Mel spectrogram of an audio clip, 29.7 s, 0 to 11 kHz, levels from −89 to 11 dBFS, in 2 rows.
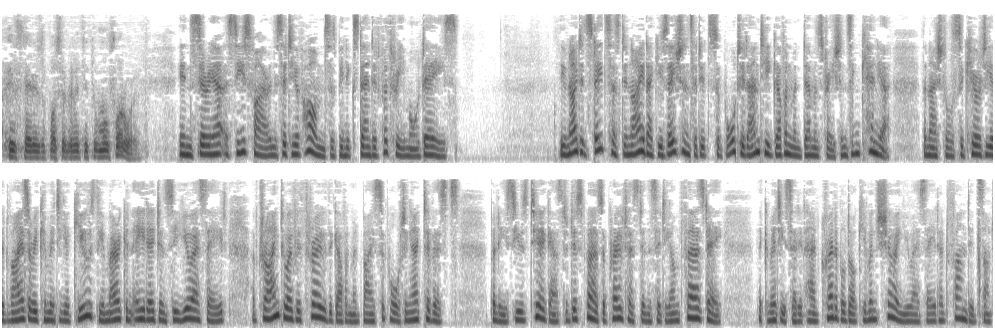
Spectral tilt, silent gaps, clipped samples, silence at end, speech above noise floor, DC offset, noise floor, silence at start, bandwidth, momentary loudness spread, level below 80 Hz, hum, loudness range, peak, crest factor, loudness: -6 dB/octave; none; under 0.1%; 0 s; 41 dB; under 0.1%; -62 dBFS; 0 s; 8.8 kHz; 8 LU; -62 dBFS; none; 4 LU; -6 dBFS; 16 dB; -22 LUFS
